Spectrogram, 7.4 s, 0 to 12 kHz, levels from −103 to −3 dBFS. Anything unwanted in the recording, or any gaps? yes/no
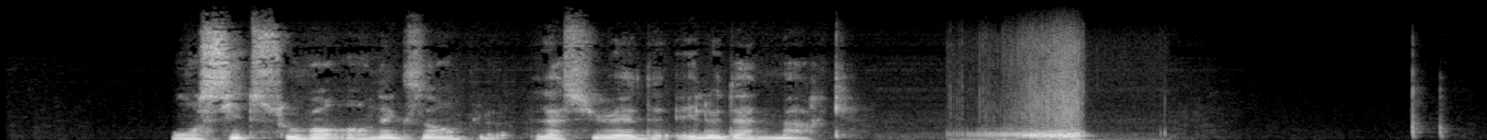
yes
